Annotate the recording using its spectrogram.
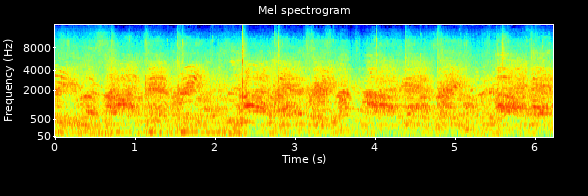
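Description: A crowd of protesters marching and shouting together, many raised voices overlapping without a break.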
